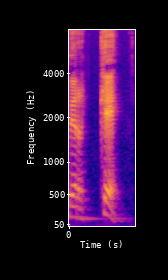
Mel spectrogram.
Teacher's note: This word has one way of being pronounced, and it's perché with the closed E.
